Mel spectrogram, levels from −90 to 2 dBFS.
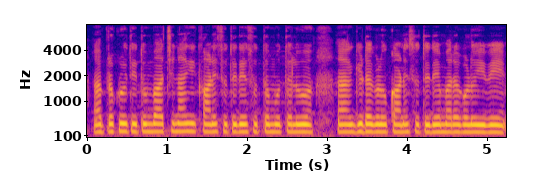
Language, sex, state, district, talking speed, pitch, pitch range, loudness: Kannada, female, Karnataka, Shimoga, 125 wpm, 195 Hz, 195-200 Hz, -14 LUFS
